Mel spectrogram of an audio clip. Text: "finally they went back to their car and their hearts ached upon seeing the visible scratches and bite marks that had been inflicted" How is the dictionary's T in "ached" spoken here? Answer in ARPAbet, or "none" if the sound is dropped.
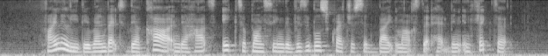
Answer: T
